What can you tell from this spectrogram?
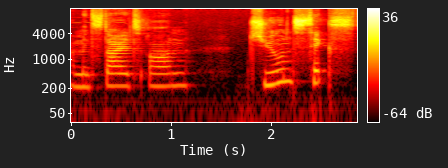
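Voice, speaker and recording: With a non-native accent, a woman speaks at a fairly high pitch with ordinary pitch variation. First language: not English. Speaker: true crime podcast co-host. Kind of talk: case narration; casual podcast chat. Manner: hesitant, many filler sounds.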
